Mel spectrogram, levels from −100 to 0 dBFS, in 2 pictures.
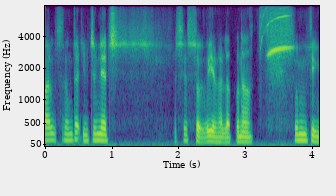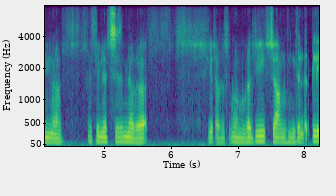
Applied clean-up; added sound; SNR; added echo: neural diffusion model UNIVERSE++.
